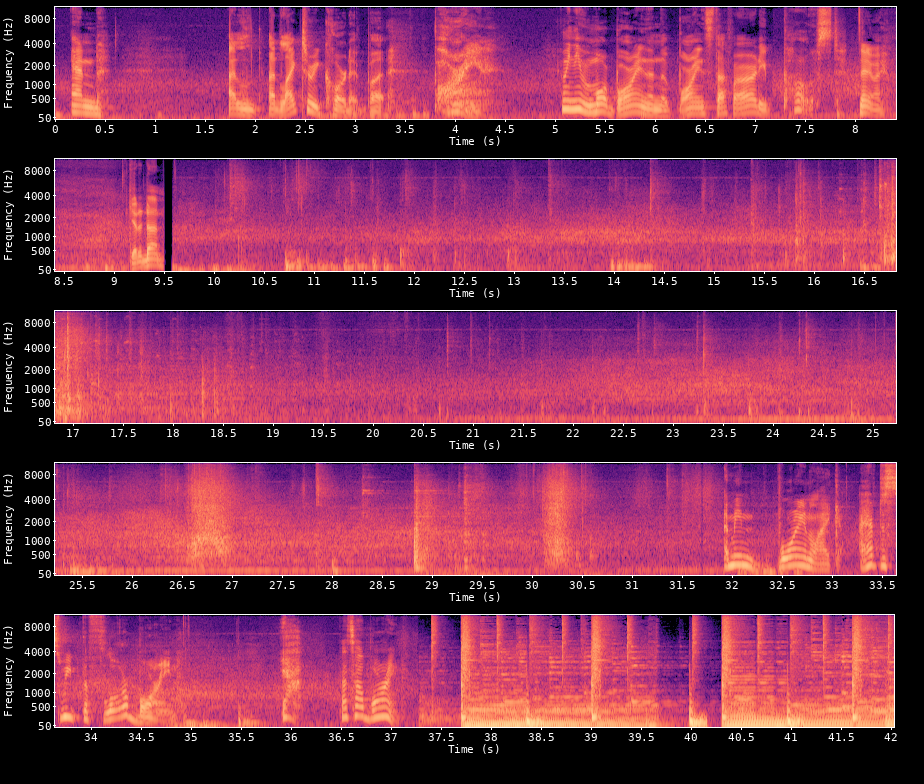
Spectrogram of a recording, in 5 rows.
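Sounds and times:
footsteps on concrete floor: 10.0s - 16.6s, 17.7s - 32.5s, 34.9s - 35.8s
short squeaks: 15.8s - 20.4s.

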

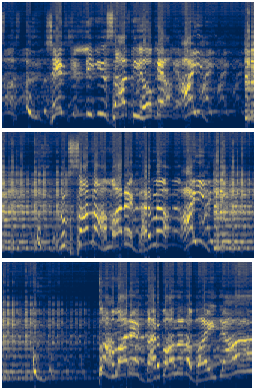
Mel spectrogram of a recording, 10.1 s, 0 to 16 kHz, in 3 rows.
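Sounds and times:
buzzy sustained tone: 3.2s - 4.8s, 6.2s - 8.4s.

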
